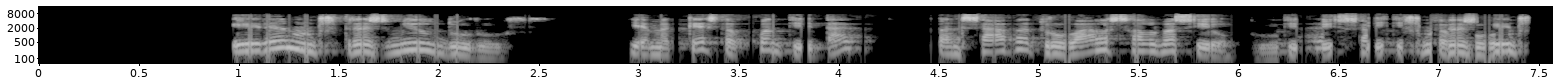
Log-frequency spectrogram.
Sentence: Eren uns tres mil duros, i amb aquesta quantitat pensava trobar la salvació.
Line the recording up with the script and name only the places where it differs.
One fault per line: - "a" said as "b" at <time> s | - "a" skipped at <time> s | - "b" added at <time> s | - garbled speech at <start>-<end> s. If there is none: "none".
- garbled speech at 6.1-7.5 s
